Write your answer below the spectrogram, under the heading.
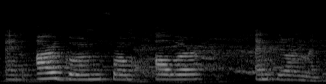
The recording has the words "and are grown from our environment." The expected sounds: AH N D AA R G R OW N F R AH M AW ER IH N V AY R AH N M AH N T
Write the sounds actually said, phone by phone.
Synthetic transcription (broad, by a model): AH N AA R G OW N F R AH M AW ER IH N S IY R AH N M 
